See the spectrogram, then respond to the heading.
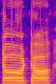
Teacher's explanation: मूर्धा यानी कि हमारी टंग होती है, जो जीभ होती है वो टर्न ले लेती है थोड़ा सा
